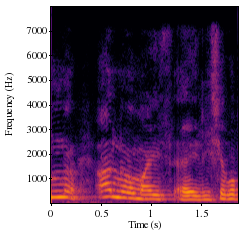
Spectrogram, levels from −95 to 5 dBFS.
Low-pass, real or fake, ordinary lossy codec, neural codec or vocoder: 7.2 kHz; fake; none; codec, 16 kHz, 16 kbps, FreqCodec, smaller model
